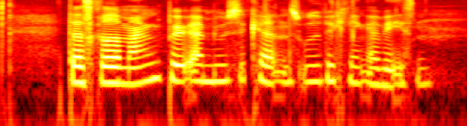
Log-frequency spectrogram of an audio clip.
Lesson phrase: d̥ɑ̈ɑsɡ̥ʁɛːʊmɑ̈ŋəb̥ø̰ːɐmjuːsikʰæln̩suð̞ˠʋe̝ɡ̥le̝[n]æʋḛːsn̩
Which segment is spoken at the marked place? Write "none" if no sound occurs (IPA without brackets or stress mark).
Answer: ŋ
